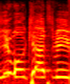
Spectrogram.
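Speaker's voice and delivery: high-pitched getaway taunt; fleeing taunt. Acted. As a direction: call it out while making a run for it. Suspect flees the cop.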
